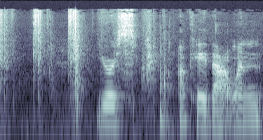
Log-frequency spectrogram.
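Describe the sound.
Tarot cards being shuffled for a reading, a few quick papery riffles and brushes at the start, followed by a person talking softly.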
